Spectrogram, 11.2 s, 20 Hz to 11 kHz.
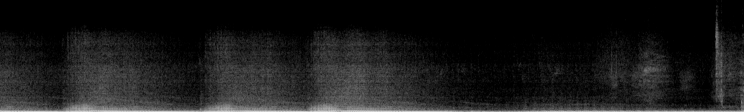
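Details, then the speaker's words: Cheap 1.5 L Subaru flat-four: revs up and down three times with a lumpy, uneven burble that stays rough back at idle, and it smokes a lot; the owner wonders whether it is running on three cylinders. "est-ce que c'est parce qu'il tourne sur trois pattes ou est-ce que c'est vraiment parce qu'il fait ce bruit"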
